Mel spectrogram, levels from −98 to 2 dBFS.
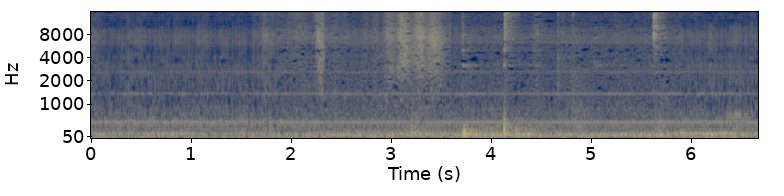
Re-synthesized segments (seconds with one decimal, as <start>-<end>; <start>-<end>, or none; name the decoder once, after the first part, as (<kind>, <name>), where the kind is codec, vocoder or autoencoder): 0.0-1.9 (vocoder, BigVGAN v2); 5.9-6.7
